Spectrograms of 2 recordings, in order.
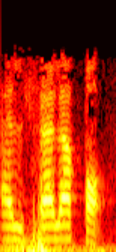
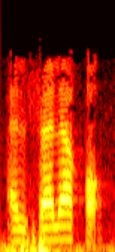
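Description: No difference in how they are said.

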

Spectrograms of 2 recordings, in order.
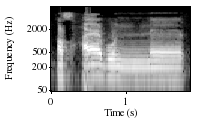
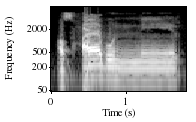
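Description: First: The long vowel leans slightly toward e. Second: The long vowel is pronounced close to e. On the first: "فبالتقليل ستكون" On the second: "بالإمالة"

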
